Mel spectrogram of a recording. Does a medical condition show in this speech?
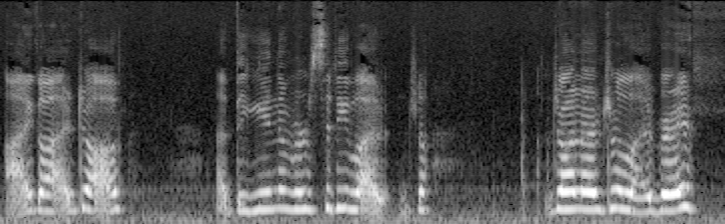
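Yes: cerebral palsy; trouble getting words out, speaking only two words at a time.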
